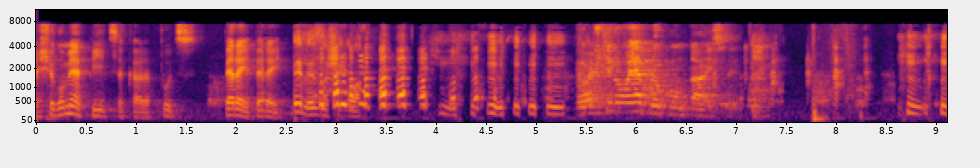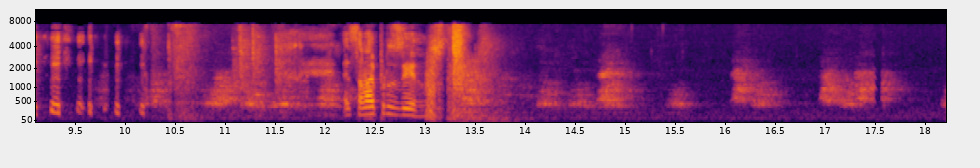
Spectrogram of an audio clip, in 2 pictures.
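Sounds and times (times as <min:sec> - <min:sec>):
speech: 0:00.0 - 0:07.4, 0:08.7 - 0:09.9, 0:12.2 - 0:13.5
dog barking: 0:01.7 - 0:02.0, 0:10.2 - 0:12.2, 0:13.4 - 0:18.2
laughter: 0:02.6 - 0:10.4, 0:11.3 - 0:12.3.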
